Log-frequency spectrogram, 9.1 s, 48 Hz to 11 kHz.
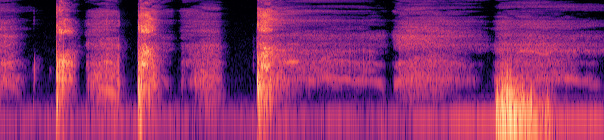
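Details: Allergy sufferer wheezing for 56 seconds: noisy, effortful breaths with faint whistling and about four short cough bursts.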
